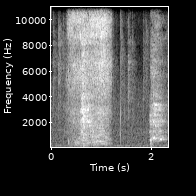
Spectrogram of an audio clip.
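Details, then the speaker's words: Older dog with a serious heart condition and a long-standing heart murmur gives two harsh, breathy cough bursts. "I don't know if you'll hear it cuz I'll take this out so you can you guys hear the coughing. Um, so he has a really bad heart condition."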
